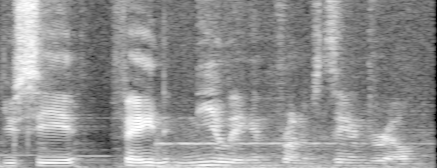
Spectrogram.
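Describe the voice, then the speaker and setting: A man narrating an improvised tabletop fantasy game as game master, in an excitable, dramatic way. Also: medium pitch, slow. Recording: roomy echo, distant, background music.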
